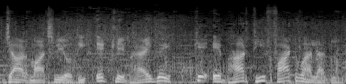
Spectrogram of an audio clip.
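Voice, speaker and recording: A man's voice: on the low side, sing-song, normal speed. A man narrating a scripted audio drama in a formal, literary storytelling manner. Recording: music under the voice.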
